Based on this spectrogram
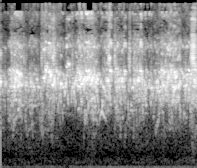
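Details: Playful pet budgerigar with its owner, giving a rapid stream of harsh squawky chirps and warbles that runs without a break.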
